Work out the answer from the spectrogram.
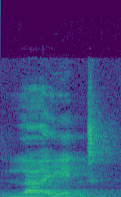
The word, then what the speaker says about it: light: ठीक है, यहाँ पर आप देखेंगे, देखिए LIGHT, लाइट, है ना। IGH का सिर्फ आई साउंड आया है।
